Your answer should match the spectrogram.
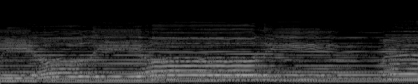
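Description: A worship ensemble of piano and acoustic guitars plays a slow hymn, with voices singing long held notes that change pitch a few times.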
